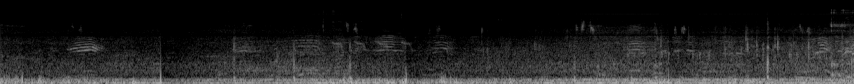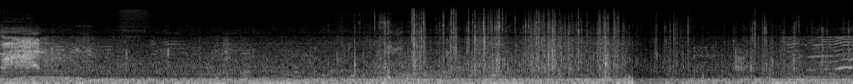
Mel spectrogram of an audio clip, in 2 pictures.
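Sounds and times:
wind rumbling on microphone: 0:00.0 - 0:08.2, 0:11.7 - 0:17.0.

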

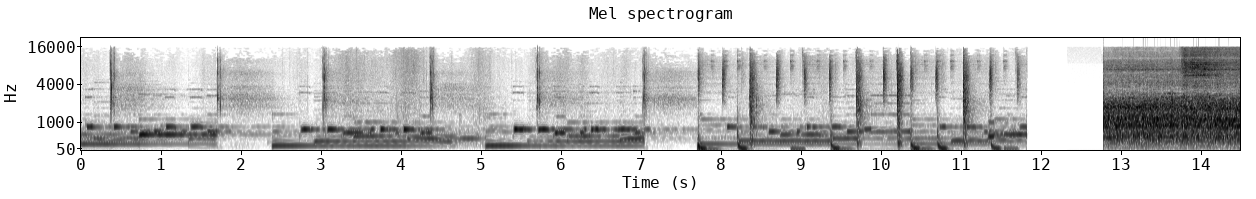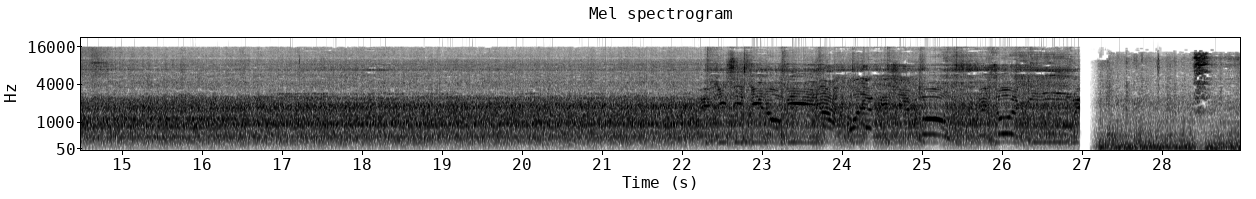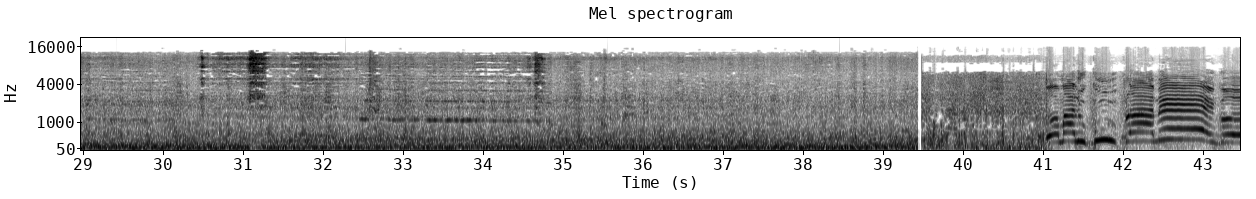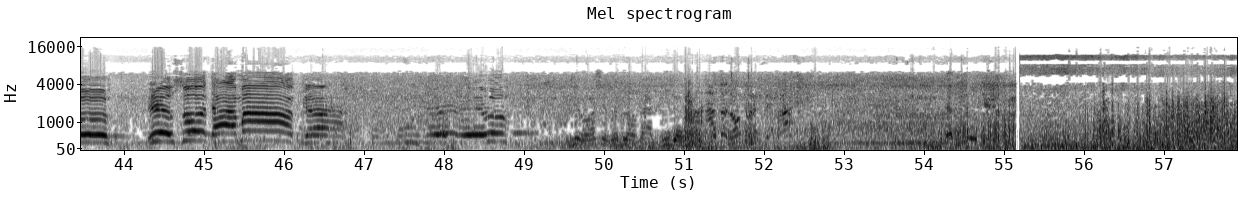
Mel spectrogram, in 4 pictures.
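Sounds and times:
road noise: 0:12.8 - 0:57.9
wind rushing through bus window: 0:27.1 - 0:42.2, 0:45.1 - 0:57.9.

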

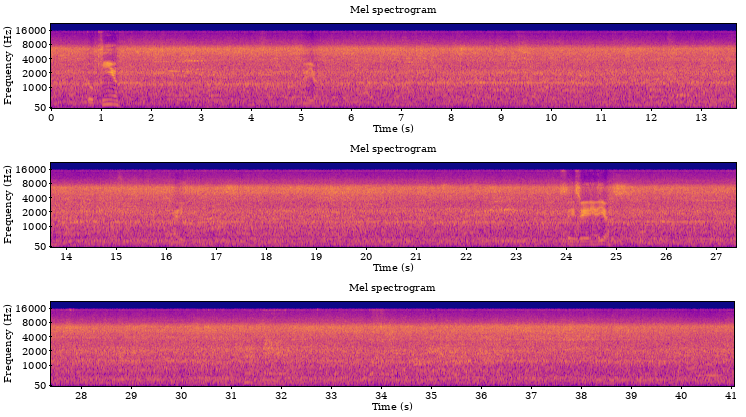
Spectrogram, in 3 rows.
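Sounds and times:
air-conditioning units running: 0:00.0 - 0:41.0
diesel bus engines idling: 0:00.0 - 0:41.0.

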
